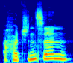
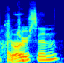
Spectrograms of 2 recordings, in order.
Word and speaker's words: Hutcherson: us go okay um jot Hutchinson is that how you say it Hutcherson plays a security guard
